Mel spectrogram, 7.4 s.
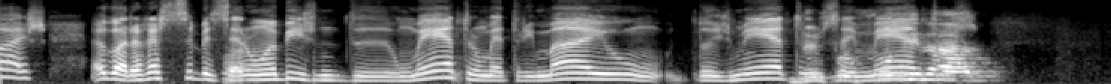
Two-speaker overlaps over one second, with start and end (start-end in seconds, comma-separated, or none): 5.2-6.5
